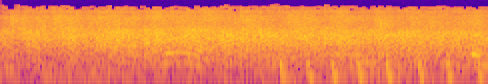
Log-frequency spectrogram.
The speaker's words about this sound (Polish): Proszę, brawa dla Maćka.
